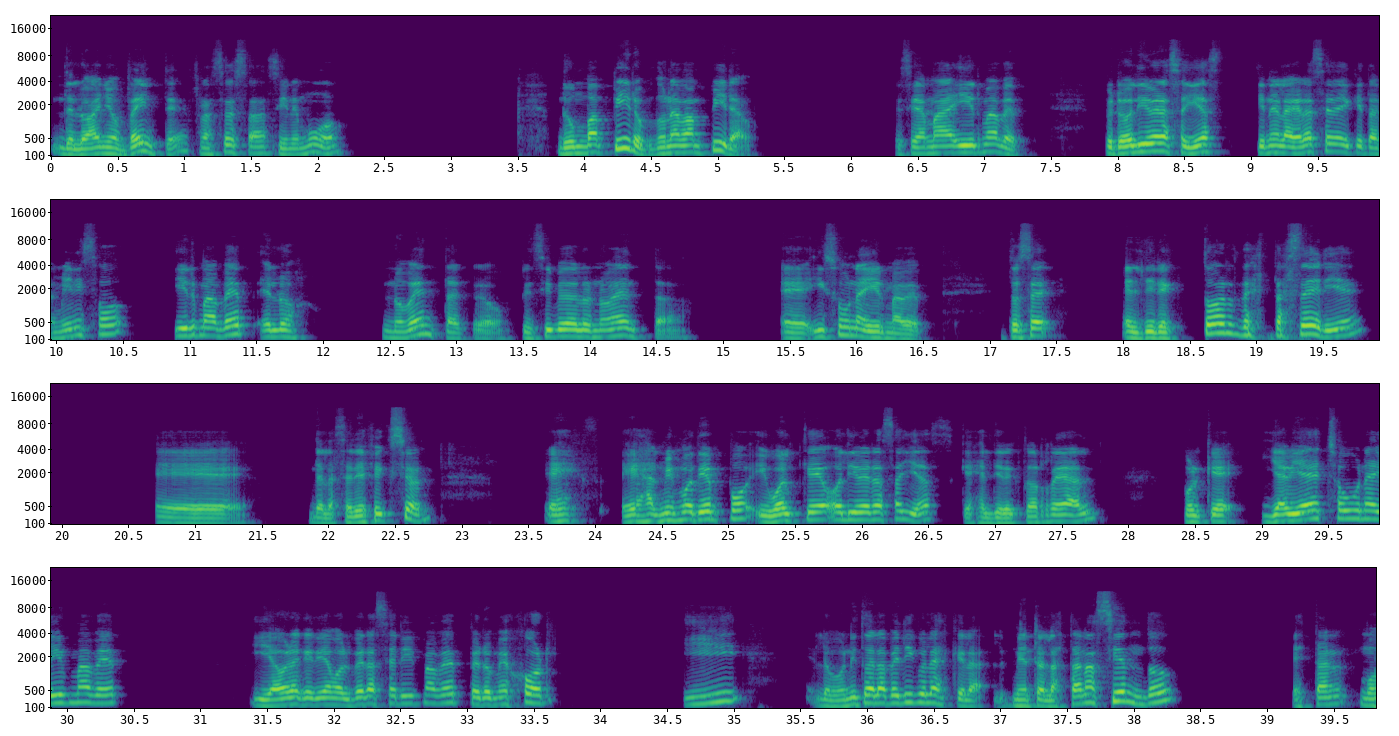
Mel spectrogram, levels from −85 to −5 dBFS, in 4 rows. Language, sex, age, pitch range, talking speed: Spanish, male, 40-59, 130-175 Hz, 150 wpm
